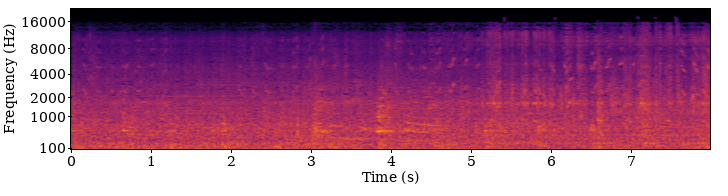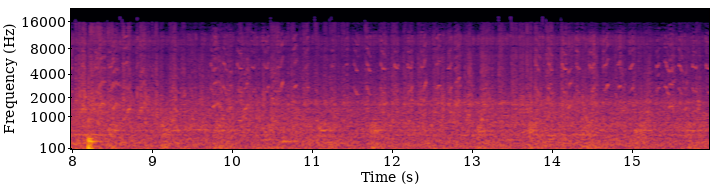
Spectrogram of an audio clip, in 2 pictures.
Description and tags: we can listen sounds recorded at home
